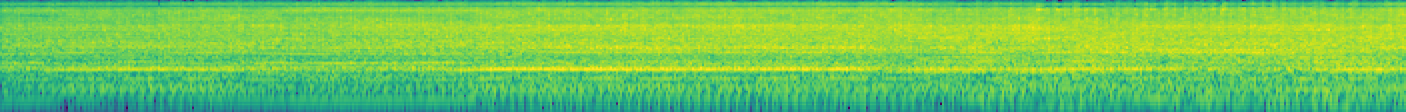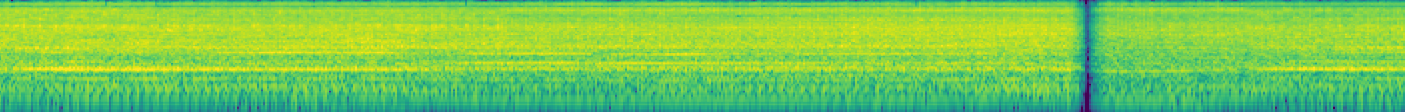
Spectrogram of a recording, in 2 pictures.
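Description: A modified tractor's engine runs in a steady, loud low drone for about twenty seconds, with one brief dropout near the end and no voices over it.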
